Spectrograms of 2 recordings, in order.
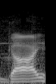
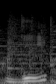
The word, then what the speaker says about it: Guy: his actual name is gee i had known his name was ghee prior to that because his japanese name the katakana is spelt ghee so that's how you pronounce his name as ghee and also i doubt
